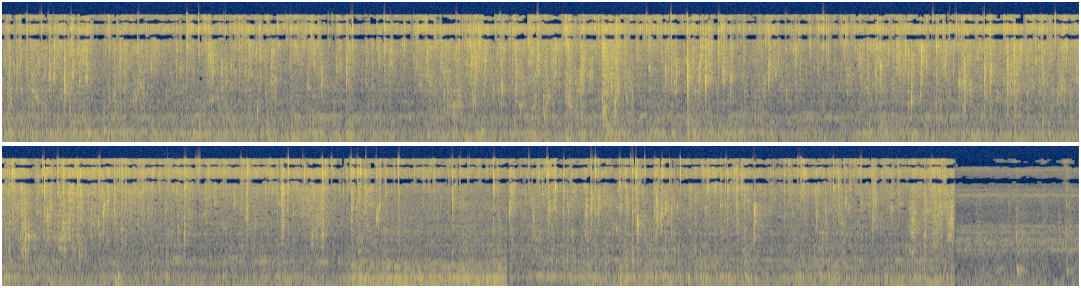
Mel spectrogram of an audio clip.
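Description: Kitchen tap running onto a corn cob being rubbed clean by hand over a sink, a steady splashing of water with small irregular spatters; it drops away near the end.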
